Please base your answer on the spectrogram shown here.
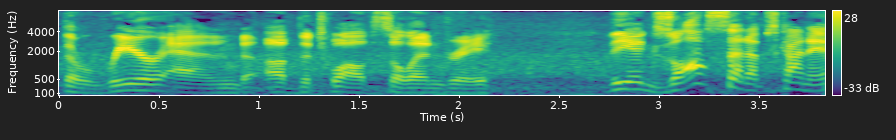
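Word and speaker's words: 12Cilindri: So, we spent a decent amount of time behind the wheel of the 12 cylindry now or the dodic chillandry as Shmei would say and the proper Italian pronunciation.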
